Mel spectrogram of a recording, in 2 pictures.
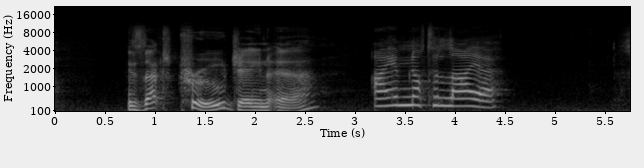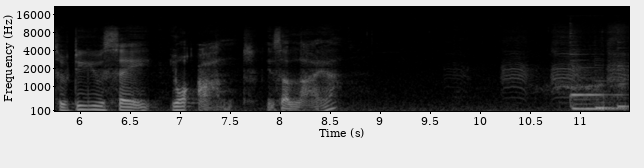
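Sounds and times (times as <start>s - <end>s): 
speech: 0.7s - 4.5s, 5.7s - 8.6s
crows cawing in flight: 9.6s - 11.0s.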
